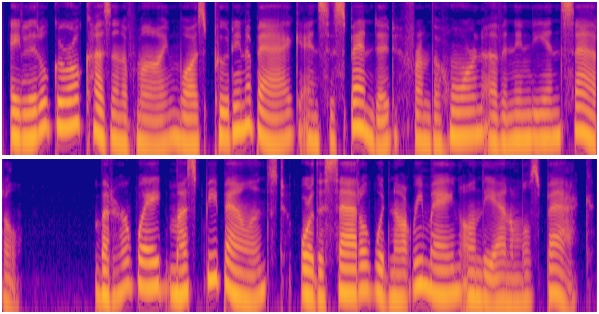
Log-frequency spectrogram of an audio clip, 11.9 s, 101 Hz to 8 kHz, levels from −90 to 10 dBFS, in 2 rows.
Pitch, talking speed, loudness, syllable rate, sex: 170 Hz, 180 wpm, -16 LUFS, 4.4 syllables/s, female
